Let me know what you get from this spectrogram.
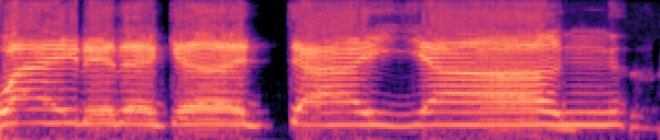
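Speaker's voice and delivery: put-on high, very slow, drawn-out, stretched young-sounding scream. Retelling a cartoon episode, quoting a character's line: imitating Sheen screaming. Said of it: "every time Sheen would scream".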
